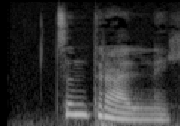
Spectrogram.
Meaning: central
- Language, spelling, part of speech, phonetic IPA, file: Russian, центральный, adjective, [t͡sɨnˈtralʲnɨj], Ru-центральный.ogg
